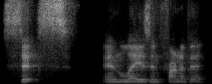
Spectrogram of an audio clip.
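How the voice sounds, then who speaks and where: A man narrating a tabletop role-playing game as game master, with halting, conversational descriptions. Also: fairly low pitch, steady tone, bright, forceful tone.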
